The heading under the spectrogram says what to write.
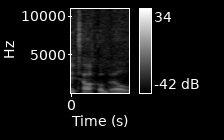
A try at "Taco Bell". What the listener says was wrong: Taco Bell. Why are you putting so much emphasis on the bell? Taco Bell. Because it's taco. Taco Bell. Taco Bell.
